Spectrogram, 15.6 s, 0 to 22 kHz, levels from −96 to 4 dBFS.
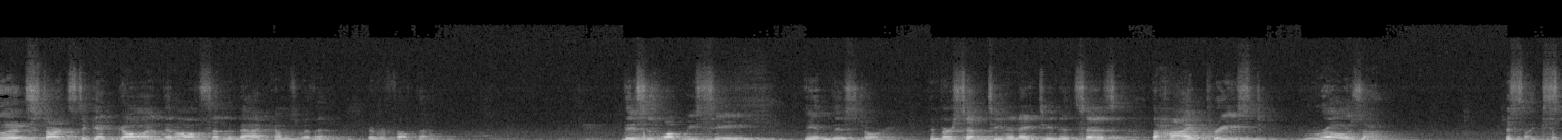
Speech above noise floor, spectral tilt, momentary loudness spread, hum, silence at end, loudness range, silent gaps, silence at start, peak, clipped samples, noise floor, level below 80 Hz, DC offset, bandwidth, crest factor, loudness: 32 dB; -7 dB/octave; 16 LU; none; 0 s; 6 LU; none; 0 s; -8 dBFS; under 0.1%; -58 dBFS; -66 dBFS; under 0.1%; 16 kHz; 20 dB; -26 LUFS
